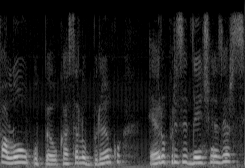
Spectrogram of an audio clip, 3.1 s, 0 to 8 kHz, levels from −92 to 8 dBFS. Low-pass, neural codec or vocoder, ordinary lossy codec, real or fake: 7.2 kHz; none; none; real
